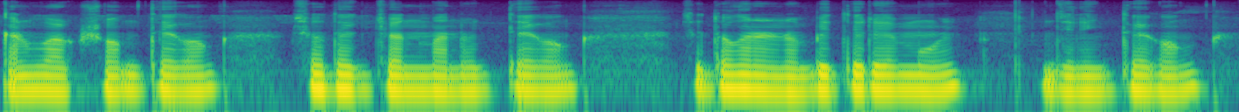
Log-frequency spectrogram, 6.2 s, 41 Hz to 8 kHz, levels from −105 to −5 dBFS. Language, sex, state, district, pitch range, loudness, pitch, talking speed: Chakma, male, Tripura, Unakoti, 110-120 Hz, -16 LUFS, 115 Hz, 125 wpm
